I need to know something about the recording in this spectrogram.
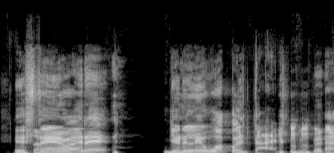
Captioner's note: speaking In Foreign Language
